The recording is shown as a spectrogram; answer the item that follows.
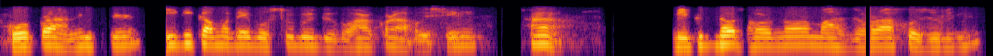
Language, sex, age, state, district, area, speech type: Assamese, male, 60+, Assam, Lakhimpur, rural, conversation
